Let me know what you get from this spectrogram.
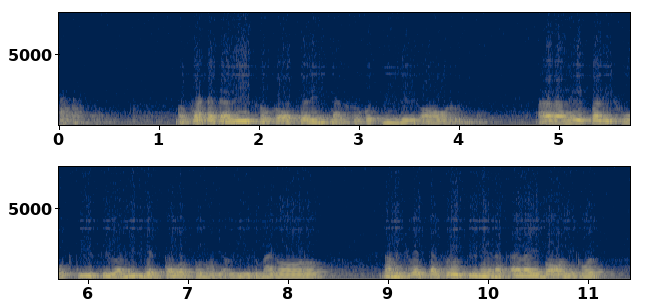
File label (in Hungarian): nyelvjaras gyujtesek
